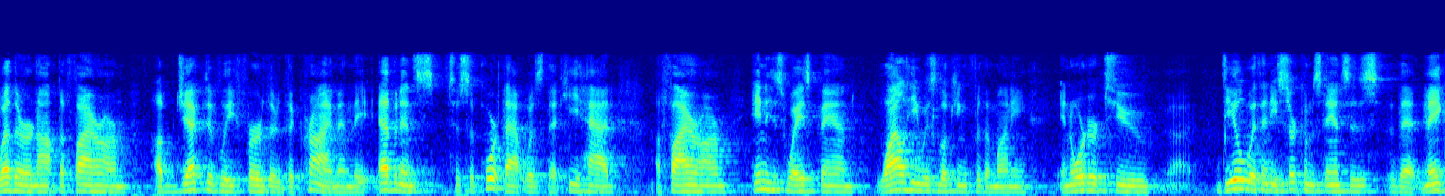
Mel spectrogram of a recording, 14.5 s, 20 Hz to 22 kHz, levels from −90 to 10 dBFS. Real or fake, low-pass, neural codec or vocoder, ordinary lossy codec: real; 7.2 kHz; none; AAC, 32 kbps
